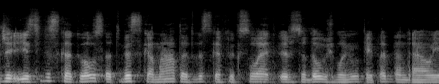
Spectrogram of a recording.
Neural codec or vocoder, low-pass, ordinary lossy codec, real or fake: codec, 44.1 kHz, 2.6 kbps, DAC; 14.4 kHz; AAC, 48 kbps; fake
